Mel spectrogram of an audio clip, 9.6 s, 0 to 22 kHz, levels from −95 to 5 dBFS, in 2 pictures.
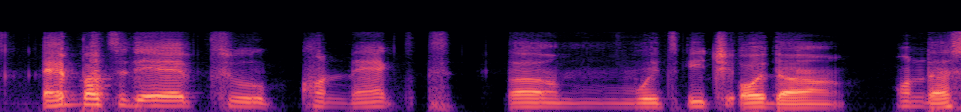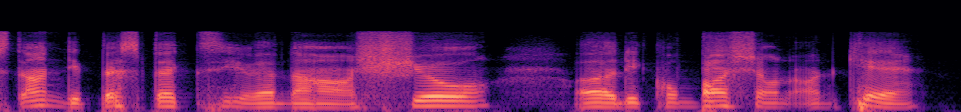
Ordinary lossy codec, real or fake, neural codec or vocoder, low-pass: none; fake; codec, 16 kHz, 0.8 kbps, ZipCodec; none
